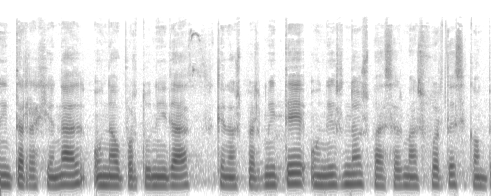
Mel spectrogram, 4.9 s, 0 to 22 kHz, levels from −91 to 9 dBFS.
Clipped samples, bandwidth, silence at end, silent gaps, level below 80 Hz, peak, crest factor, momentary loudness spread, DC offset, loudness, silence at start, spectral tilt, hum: under 0.1%; 15.5 kHz; 0 s; none; -84 dBFS; -16 dBFS; 16 dB; 6 LU; under 0.1%; -33 LUFS; 0 s; -6.5 dB/octave; none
